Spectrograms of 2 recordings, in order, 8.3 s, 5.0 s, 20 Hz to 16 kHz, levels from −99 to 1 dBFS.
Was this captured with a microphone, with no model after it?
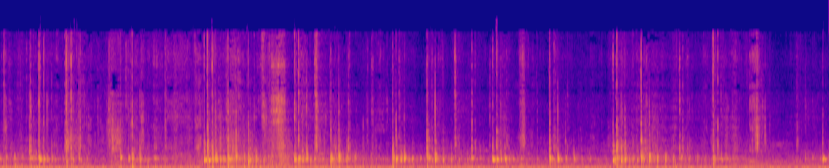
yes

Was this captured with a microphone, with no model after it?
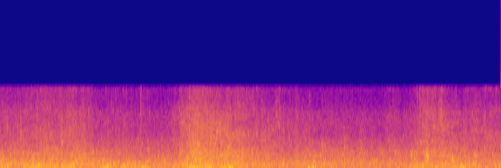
no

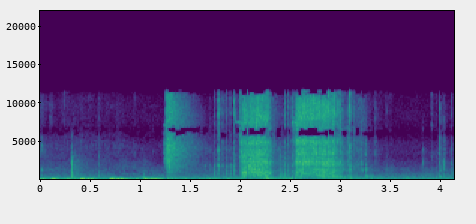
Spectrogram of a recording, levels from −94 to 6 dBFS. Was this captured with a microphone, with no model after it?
yes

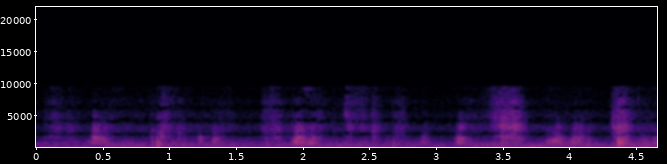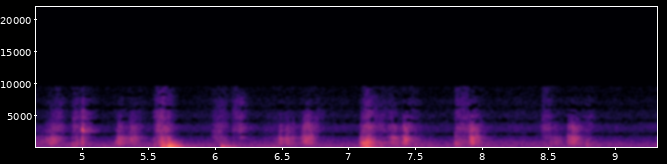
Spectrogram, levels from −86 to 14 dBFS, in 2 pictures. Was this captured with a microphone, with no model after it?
yes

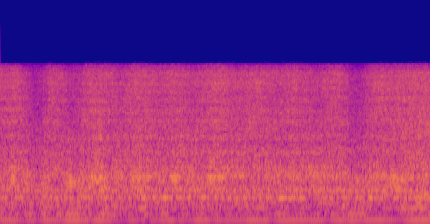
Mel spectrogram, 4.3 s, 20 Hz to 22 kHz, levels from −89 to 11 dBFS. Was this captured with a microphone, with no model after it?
yes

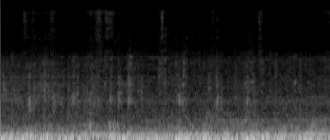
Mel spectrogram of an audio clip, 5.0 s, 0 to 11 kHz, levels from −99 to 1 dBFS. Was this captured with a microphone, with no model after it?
no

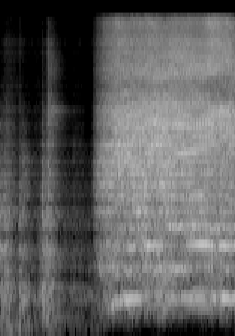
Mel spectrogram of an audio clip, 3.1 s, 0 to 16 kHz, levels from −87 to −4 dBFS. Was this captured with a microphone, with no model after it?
no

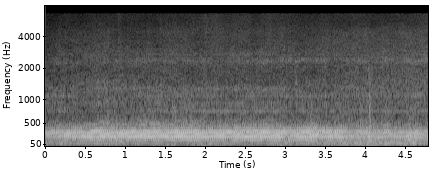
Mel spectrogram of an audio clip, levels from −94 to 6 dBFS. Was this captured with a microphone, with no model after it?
no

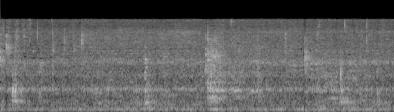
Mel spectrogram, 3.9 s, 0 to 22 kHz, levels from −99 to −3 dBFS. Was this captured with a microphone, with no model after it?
yes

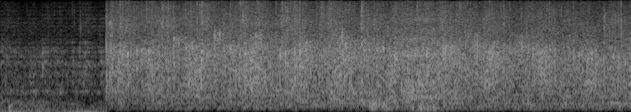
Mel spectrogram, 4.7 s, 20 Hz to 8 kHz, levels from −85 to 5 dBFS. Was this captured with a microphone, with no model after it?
yes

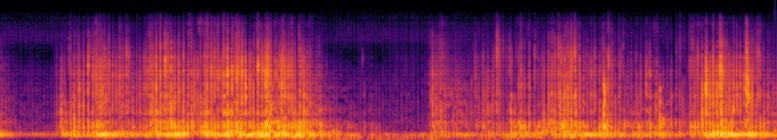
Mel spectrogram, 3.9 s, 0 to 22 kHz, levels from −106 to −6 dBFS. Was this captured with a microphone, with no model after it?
no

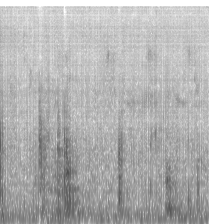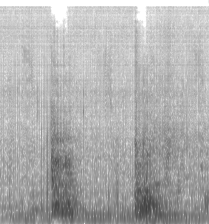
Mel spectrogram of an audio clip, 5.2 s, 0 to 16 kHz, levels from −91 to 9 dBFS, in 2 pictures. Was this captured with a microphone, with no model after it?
no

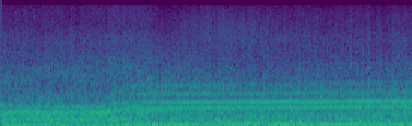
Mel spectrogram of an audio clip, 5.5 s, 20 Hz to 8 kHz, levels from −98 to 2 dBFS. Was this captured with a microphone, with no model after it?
yes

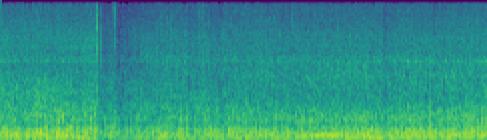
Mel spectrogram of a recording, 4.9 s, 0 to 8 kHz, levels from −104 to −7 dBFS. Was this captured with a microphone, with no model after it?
no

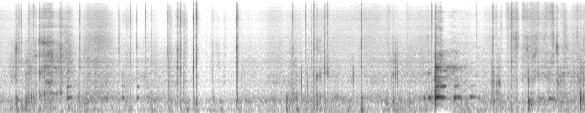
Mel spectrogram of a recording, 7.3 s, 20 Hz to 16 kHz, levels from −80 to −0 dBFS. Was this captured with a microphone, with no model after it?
no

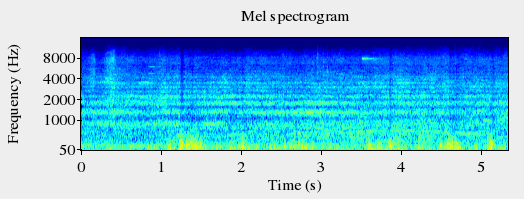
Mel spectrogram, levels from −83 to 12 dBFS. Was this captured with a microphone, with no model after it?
yes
